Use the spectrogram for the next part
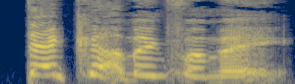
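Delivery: high, slow, terrified cry; paranoid wail. Acted. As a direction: wail it in fear. Paranoid sobbing kid.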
